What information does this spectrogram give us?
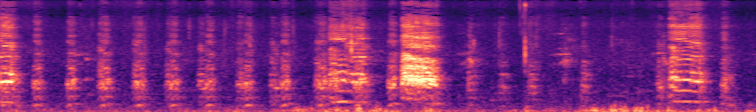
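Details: Desi hen, a native domestic chicken, laying an egg: a steady series of short clucks, about four per second, broken by two louder, longer harsh squawks.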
